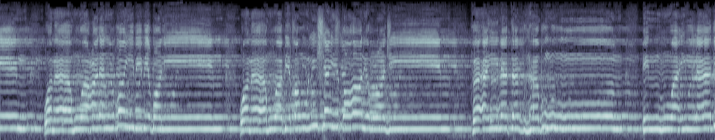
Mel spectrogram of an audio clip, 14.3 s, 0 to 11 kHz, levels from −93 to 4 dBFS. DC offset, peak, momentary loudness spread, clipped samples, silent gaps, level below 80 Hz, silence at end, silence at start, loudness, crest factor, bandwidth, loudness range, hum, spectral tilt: under 0.1%; 0 dBFS; 3 LU; under 0.1%; none; -60 dBFS; 0 s; 0 s; -15 LUFS; 14 dB; 9.4 kHz; 1 LU; none; -3 dB/octave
